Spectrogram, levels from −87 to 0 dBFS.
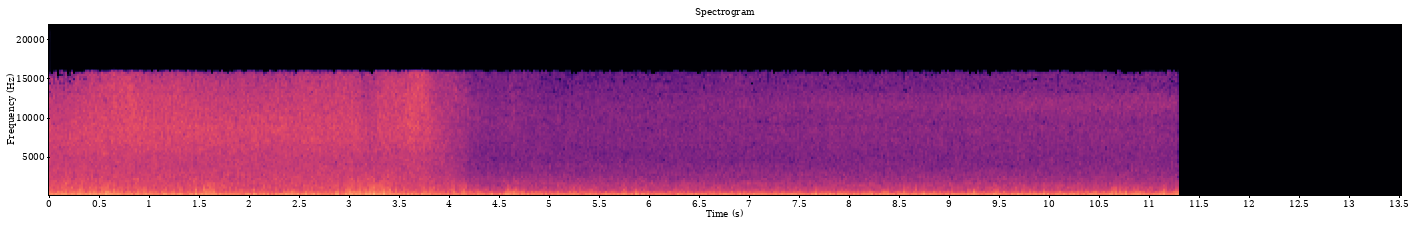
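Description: At 11.29 s the sound cuts off abruptly and the clip stays silent for its last 2.2 s, with no background or room tone. This audio dropout to silence likely comes from the input signal being lost while recording continued.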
